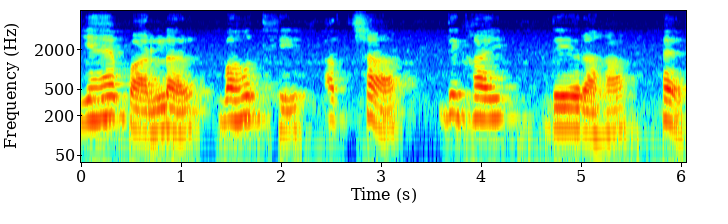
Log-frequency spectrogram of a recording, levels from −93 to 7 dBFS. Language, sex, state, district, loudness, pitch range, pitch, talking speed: Hindi, male, Rajasthan, Bikaner, -16 LUFS, 125-185 Hz, 170 Hz, 90 wpm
